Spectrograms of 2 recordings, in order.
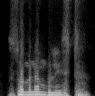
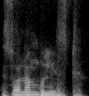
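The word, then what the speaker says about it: somnambulist: के एक लड़का था, उसको मैंने पढ़ाया था सोमनम्बुलिस्ट, तो पता है क्या बोल रहा था? सोनम्बुलिस्ट। उसमें सोनम्बुलिस्ट। साइलेंट क्या है सर? क्या? वर्ड में कुछ साइलेंट है क्या? कोई वर्ड, कोई अल्फाबेट? क्या बोल रहे हो, मुझे समझ ही नहीं आ रहा। वो कह रही है कुछ साइलेंट वर्ड है क्या? नहीं है। नहीं, सोमन, इसको पढ़ेंगे सोमन एम्बुलिस्ट, सोमन एम्बुलिस्ट, सोमनस एम्बुलिस्ट, ये ऐसे करके बना हुआ है।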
